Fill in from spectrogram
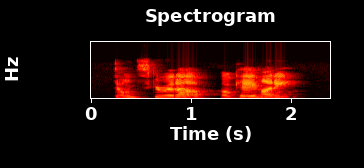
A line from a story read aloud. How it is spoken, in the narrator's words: Kate says, smiling brightly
